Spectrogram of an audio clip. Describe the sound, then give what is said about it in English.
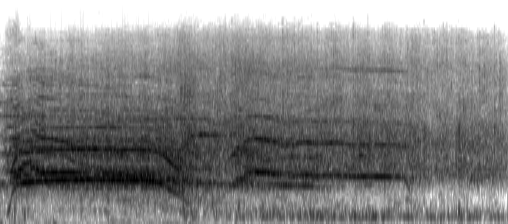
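A rowdy audience at DevLink in Nashville, Tennessee cheers and applauds loudly and steadily, with whoops and high shouts gliding up and down above the dense clapping throughout. “It's a rowdy crowd.”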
